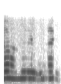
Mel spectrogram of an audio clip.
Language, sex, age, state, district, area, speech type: Manipuri, female, 45-60, Manipur, Imphal East, rural, conversation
